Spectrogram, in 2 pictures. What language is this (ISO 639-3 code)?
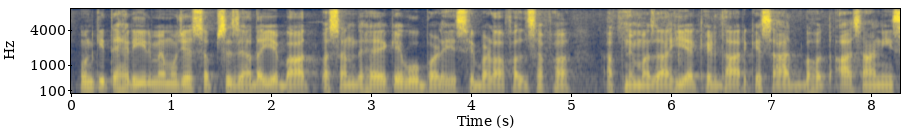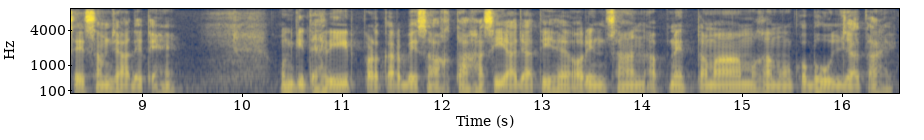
urd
